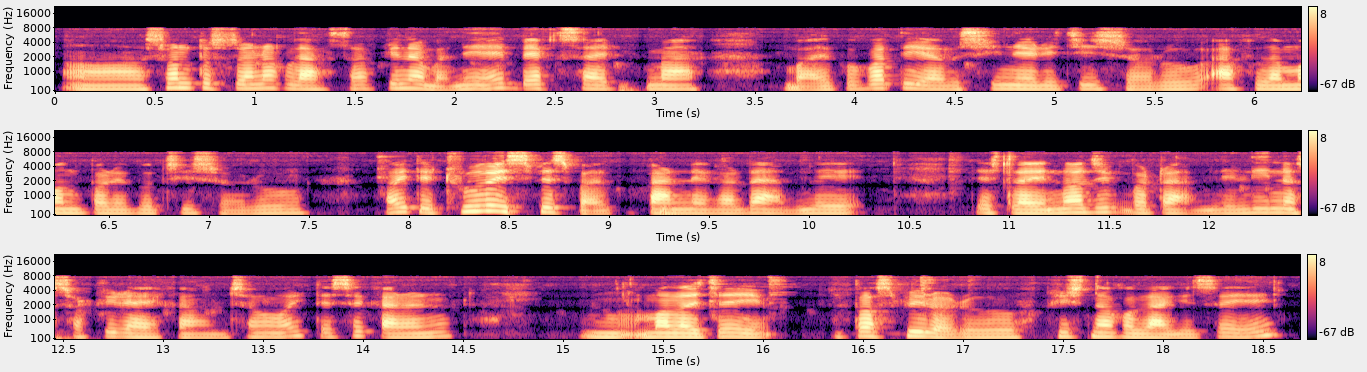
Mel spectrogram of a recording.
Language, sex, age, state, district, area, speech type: Nepali, female, 45-60, West Bengal, Jalpaiguri, rural, spontaneous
